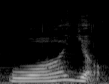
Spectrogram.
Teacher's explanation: When we have the 2 low tones together, it is really hard to pronounce. Therefore, we'll put the first low tone to a rising tone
